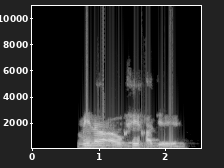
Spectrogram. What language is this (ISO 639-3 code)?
pus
